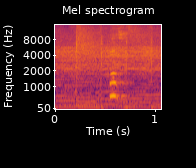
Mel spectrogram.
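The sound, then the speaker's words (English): A pug named Doug lets out one short, sharp bark partway through, standing out over a steady low background hum. “With that 16, Doug will quiet his barking for a hot moment and then just go.”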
